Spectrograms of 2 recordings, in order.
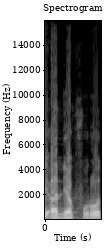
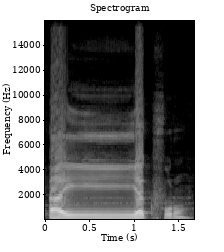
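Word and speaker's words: أَنْ يَكْفُرُوا: Maka ayya, cara membacanya bukan lagi an yakfuru, tapi ayyakfuru.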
